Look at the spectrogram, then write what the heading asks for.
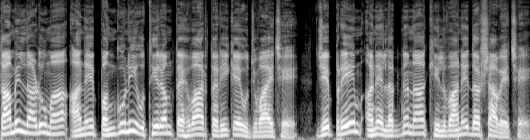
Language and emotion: Gujarati, neutral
